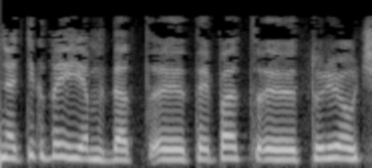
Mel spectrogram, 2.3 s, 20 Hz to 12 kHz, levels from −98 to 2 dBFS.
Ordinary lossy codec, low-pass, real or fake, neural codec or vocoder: MP3, 32 kbps; 10.8 kHz; fake; autoencoder, 48 kHz, 32 numbers a frame, DAC-VAE, trained on Japanese speech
